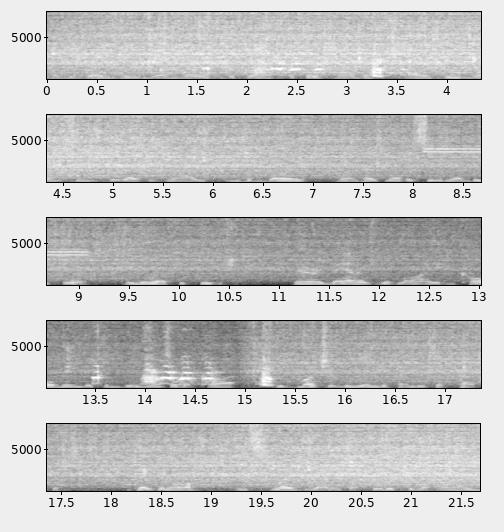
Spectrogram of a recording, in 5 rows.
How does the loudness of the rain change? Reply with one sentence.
The volume of the rain goes down, then up.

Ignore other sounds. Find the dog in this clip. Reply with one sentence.
You can hear the dog from 1.6 to 3.6 s and from 13.4 to 15.3 s.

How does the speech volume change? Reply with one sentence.
The loudness of the talking stays about the same.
